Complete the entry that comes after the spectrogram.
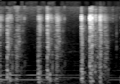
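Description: Minecraft horse hooves clip-clopping in a short run of close, uneven steps, several quick hoof beats in bursts with brief gaps between them.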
